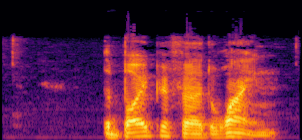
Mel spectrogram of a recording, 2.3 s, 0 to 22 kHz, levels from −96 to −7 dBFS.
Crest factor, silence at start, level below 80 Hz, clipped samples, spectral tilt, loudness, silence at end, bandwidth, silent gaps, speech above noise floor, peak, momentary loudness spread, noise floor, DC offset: 18 dB; 0.8 s; -50 dBFS; under 0.1%; -5 dB/octave; -15 LUFS; 0.2 s; 8.4 kHz; none; 36 dB; 0 dBFS; 6 LU; -51 dBFS; under 0.1%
